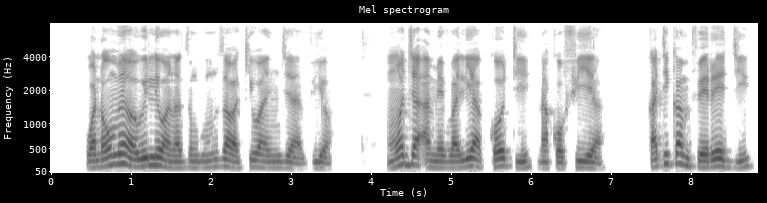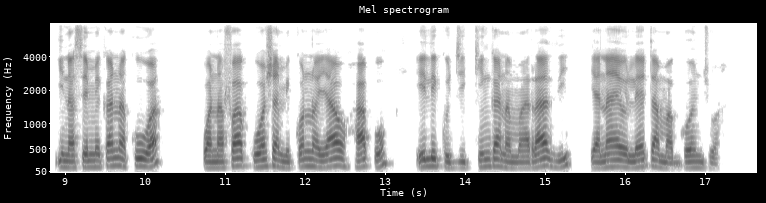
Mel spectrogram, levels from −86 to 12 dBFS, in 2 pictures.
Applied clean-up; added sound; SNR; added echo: none; none; none; none.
